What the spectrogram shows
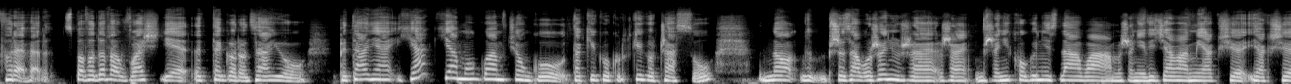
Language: Polish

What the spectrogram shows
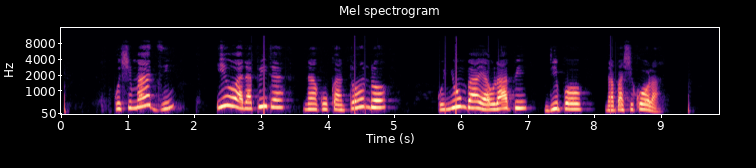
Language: Nyungwe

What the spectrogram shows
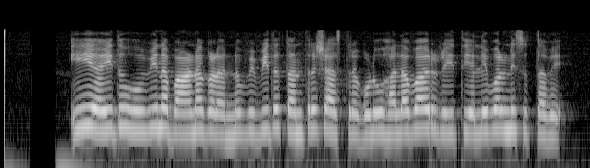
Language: Kannada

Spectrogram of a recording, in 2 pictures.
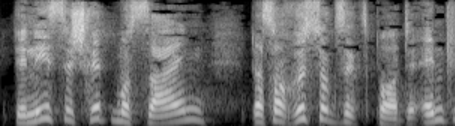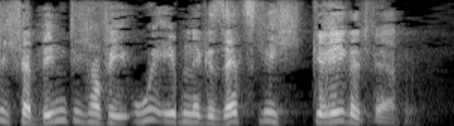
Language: German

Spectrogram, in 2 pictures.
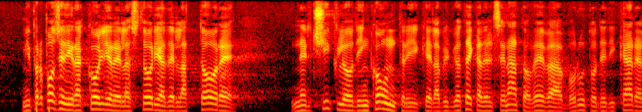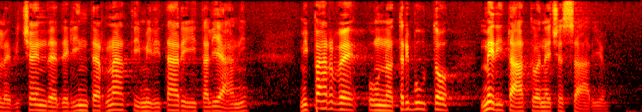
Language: Italian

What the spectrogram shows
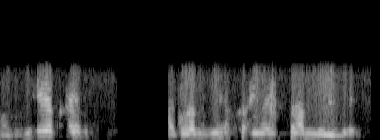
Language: Maithili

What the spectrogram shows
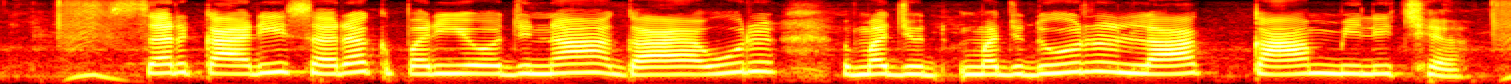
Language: Magahi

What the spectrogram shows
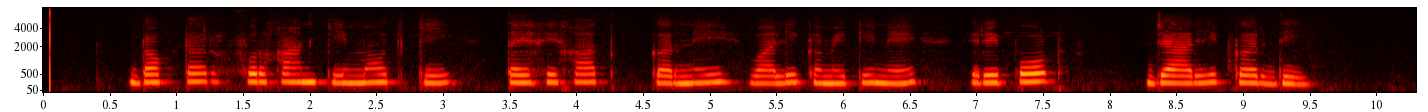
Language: Urdu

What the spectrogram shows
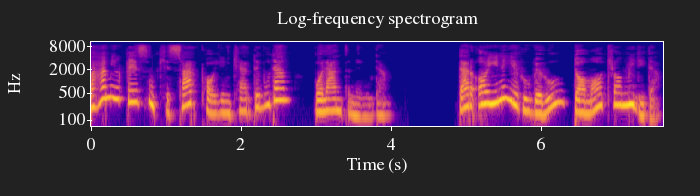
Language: Persian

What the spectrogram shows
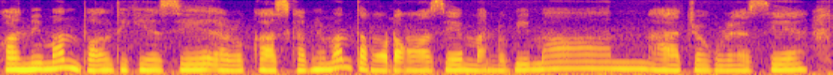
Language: Naga Pidgin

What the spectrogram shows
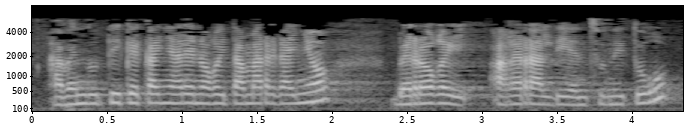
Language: Basque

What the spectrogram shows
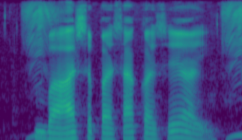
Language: Bhojpuri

